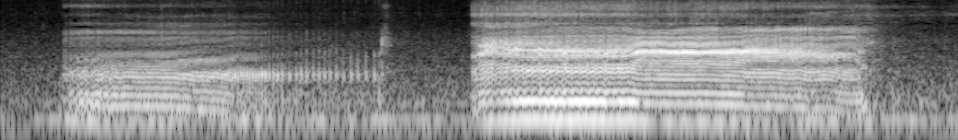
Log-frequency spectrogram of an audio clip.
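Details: Domestic cat letting out two long, wavering yowls, a softer one followed after a short gap by a louder, higher-pitched one, over a steady low background hum indoors.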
